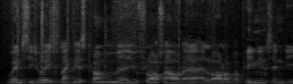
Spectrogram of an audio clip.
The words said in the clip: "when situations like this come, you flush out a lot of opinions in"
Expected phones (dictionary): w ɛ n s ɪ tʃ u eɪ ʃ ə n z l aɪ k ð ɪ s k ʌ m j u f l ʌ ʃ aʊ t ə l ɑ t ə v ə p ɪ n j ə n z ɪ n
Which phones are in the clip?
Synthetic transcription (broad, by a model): w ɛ n s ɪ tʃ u eɪ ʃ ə n s l aɪ k ð ɪ s k ʌ m j u f l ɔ s aʊ t ə l ɑ t ə v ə p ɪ n j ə n s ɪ n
